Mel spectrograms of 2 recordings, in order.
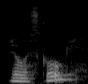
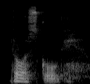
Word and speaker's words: Råskog: That's how you pronounce it. I know many Americans say råskog because it's not easy to pronounce, I guess, if you're not from Sweden. I am, so you say råskog.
